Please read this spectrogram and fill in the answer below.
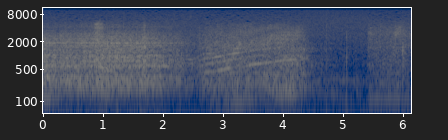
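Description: Submarine periscope being lowered: a mechanical rush with a rising whine in its last second and a half, fading out about four and a half seconds in. A low steady hum follows.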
